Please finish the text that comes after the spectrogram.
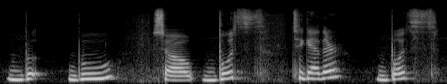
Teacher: the ba here has a Damma on top of it, so again, keep your mouth rounded.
